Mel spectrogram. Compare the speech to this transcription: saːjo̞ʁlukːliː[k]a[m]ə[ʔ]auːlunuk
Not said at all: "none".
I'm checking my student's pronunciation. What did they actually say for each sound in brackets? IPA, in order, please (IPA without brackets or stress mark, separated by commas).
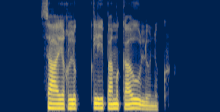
p, m, k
